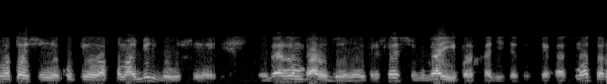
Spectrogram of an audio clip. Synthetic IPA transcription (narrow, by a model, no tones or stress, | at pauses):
vo̞t̪o̞sʲɪnʲjʊkʊpʲilˠɐft̪əmɐbʲilʲbɨlˠʊʂno̰jzɡazəəmɐbɐɾud̪əvənʲɪjəmpɾʲɪʂlˠosʲvɡɐipɾəxɐdʲitʲɛt̪ət̪tʲexɐsmo̞t̪ər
